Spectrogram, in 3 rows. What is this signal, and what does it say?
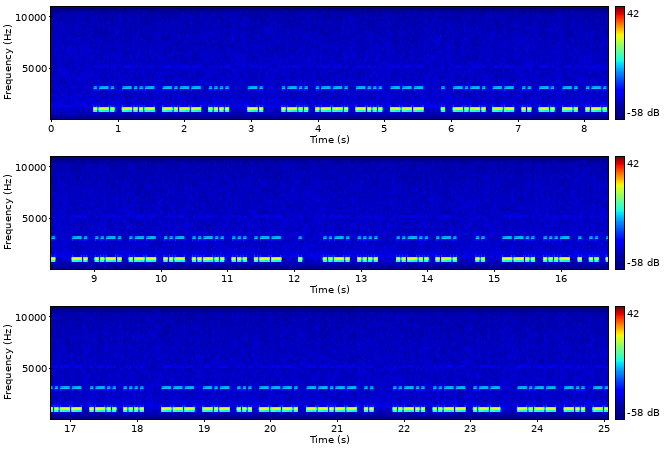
Morse code (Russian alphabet), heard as a keyed tone, hand-sent with a paddle, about 29 wpm, 1040 Hz. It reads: РЬЫХ Н ЛПБО ЕЦМИННЛ НФВУЭСВ Е ФХ ЭР И ЗЖЕИЮЛХ ОКСЧЪИ ЭЮВ …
